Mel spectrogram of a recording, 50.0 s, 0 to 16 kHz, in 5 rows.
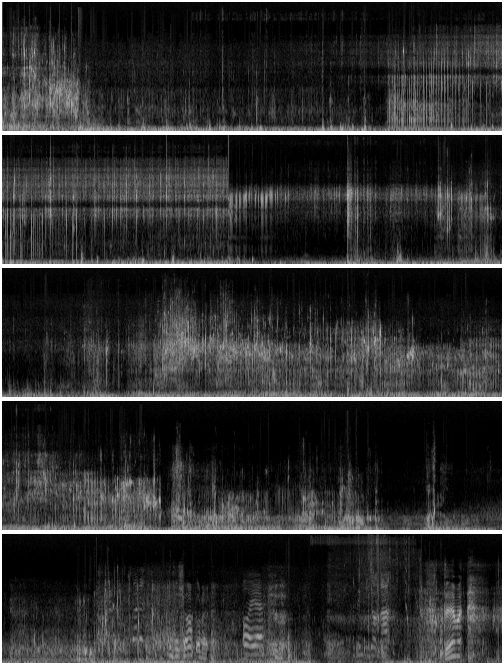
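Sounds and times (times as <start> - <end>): underwater gurgling and crackling: 0.0 - 50.0
underwater rumble of moving water: 0.0 - 50.0.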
